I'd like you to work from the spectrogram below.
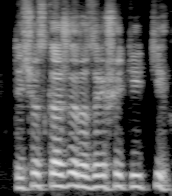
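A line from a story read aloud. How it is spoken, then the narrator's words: Chuckling. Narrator (Russian): хохотнул второй, который не представился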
